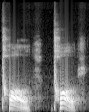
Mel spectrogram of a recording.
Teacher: The last L is a dark L.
